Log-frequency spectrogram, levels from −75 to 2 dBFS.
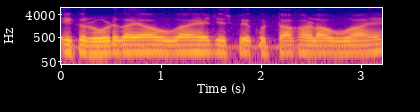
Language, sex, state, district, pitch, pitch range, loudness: Hindi, male, Bihar, Saharsa, 125 Hz, 120-125 Hz, -15 LUFS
